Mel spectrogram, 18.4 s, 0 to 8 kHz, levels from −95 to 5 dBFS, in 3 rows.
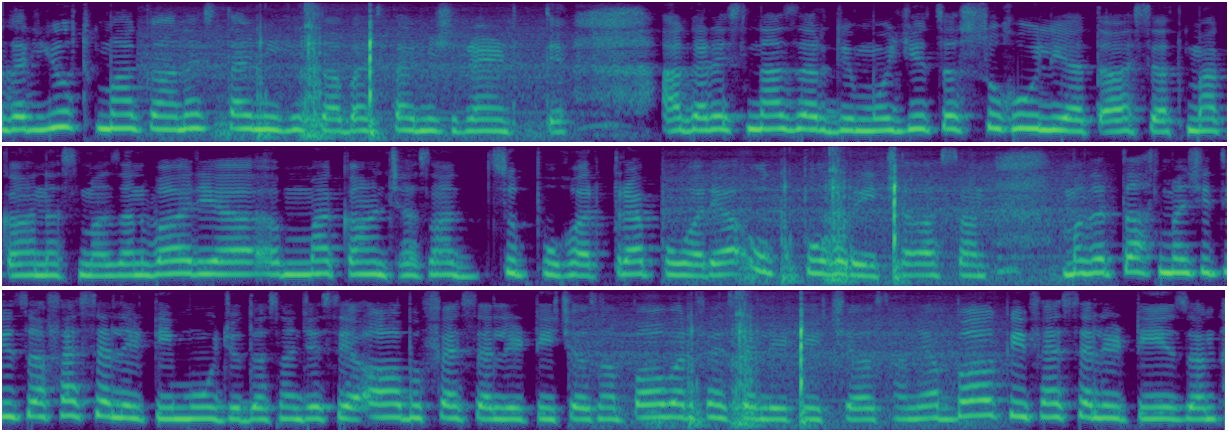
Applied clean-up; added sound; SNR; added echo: none; Car; 8 dB; none.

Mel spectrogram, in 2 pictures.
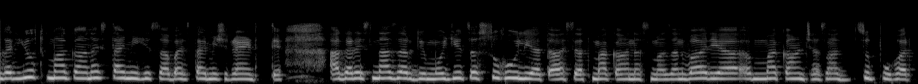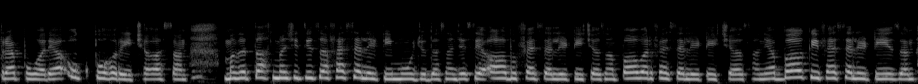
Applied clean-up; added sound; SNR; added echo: none; none; none; none.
